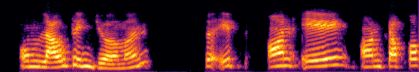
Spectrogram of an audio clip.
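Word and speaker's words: Umlaut: of it these two dots are called as umlout a u m l a u t umlout in German so if on a on top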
